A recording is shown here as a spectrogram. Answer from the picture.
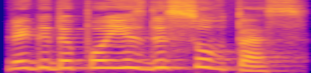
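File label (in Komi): регыд-ӧ поездыс сувтас, Komi, female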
